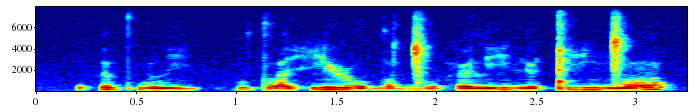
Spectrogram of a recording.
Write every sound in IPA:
θəkʷʼɛβi | kutlˠihi ɭoɡɔɡ͡ǀohœ li nøǃi ŋ͡ǀɔ

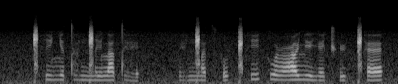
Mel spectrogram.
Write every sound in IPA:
ǁʰiʎətə̤ ŋ͡ǁilate̤ | e̤ŋ͡ǁət͡sʼuǁʰi kuʕə lʲejet͡ʃʼyǁʰɛ

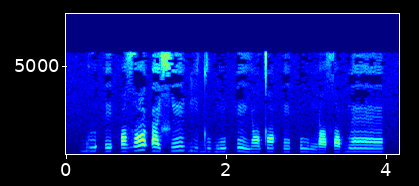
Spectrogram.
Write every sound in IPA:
bɯhehʌ zˤɯʔa ɕẽɠiduɡũ hẽjũtˤĩhẽ huŋɛsˤɯ bɛ̃

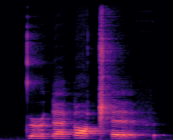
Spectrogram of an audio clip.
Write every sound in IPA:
t̪ə˞ ɗæɠɑ ǁʰɛf

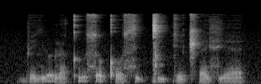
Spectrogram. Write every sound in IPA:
be˨lʲo̰˦˨ɭɐ˧ kʼṵ˧so̰˦kʼo˧sḭ˦ ǀḭ˨˦ke˧t͡ʃʼɛ˧ fʲɛ˧

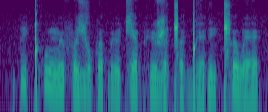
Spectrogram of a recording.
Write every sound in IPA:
pi˥˧ǃʰu˥˧mʏ˧˥˧ fə˨˩˦ʑo˧pə˧ ɓʏ˨˩˦ t͡ɕɛ˧pʰy˧ ʐə˧ǁə˧ɡ͡ǃɛ˨˩˦ ɗi˧ǁʰə˥˧wɛ˨˩˦

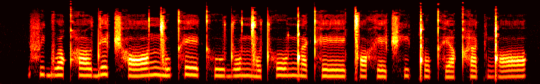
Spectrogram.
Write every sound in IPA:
fiɡuːqʰoːde t͡ʃʰɒː ŋ͡ǀu kʰeːkʰu doːŋ͡ǀotʰoːŋ͡ǃæ kʰeːǀɒ xet͡ʃʰi ǃokʰe qʰekŋ͡ǃɒː

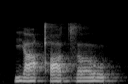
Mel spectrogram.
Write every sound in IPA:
ja˥qʼɔ˥ d͡zɤ˥u̯

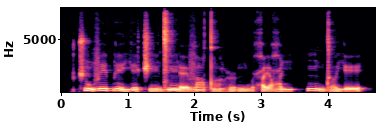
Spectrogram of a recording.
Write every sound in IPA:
t͡ʃũ˥˩ve˥be˥˩ je˥˩ t͡ʃẽ˩d͡zẽ˥ ɾɛ̰˩va˥ tˤũ˩˧ɦə˞˧˩˧ŋ͡mu˩ ħɛ̰˥˩ʕi˥ | ĩ˥ ndʌ˩˧jḛ˧˩˧

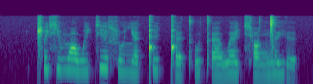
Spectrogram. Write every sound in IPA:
ǁɪ˦ɕɪ˦vɑ˦˨ wi˨ci˦ɬu˨ ʎæ˨ǃi˦ǃɛ˨ tʼu˦tʼæ˨ wɛ˦˨ t͡ɕʰɑ˨ŋ͡ǀɪ˦ jɪ˨

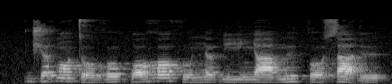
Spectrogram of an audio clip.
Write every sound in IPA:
d͡ʒə˦ɓɔ̃˦to˨ ɣo˧ ɡ͡bɔ˨˦ɣɔ˦hu˨ nə˧ɓiː˧ɲaː˧ mɨ˦ko˧sa˦˨ ɗɨ˧

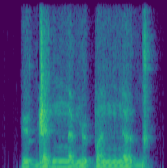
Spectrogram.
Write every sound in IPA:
yɡɖɛɡnːɐɡɳy pɐnːəɡ

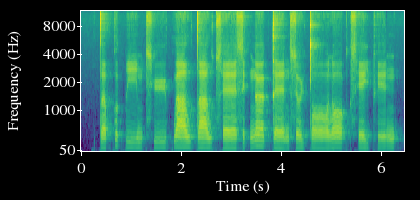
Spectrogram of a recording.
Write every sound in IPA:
t̪ɐ˨˥p̚kʊ˥k̚piː˨m t͡sʰyː˨˧kʷaː˥w t̪aː˥wt͡sʰɛː˨˧sɪ˥k̚ n̪œː˥k̚t̪ɛː˨˩n sɵ˨˧ɥ t̪ɔː˨lɔː˥k̚t͡sʰe˧jpʰɪ˨˥ŋ

